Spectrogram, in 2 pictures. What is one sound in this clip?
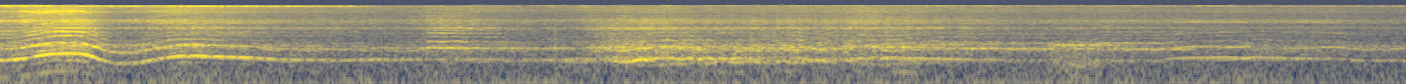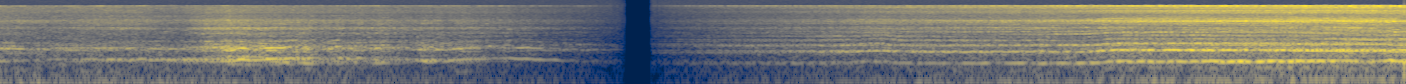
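A drone's motors whine overhead, rising and falling in pitch as it moves.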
